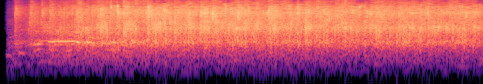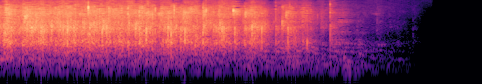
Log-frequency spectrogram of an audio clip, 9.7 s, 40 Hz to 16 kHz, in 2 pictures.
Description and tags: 9s long applause9s long applause in medium theatreRecorded with MD and Sony mic, above the people
applause, auditorium, crowd, czech, laugh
